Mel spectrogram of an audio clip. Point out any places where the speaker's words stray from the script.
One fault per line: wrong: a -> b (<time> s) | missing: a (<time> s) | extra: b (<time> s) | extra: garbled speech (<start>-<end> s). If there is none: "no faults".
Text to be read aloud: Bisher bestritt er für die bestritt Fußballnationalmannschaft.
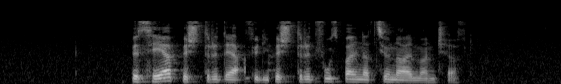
no faults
